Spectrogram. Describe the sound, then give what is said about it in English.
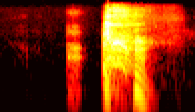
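A single harsh cough with a brief throaty catch just before it, heard alone in an otherwise quiet moment, from a person whose cough has lasted a couple of weeks. “Sorry, again, this cough has been torturing me for the past couple of weeks.”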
